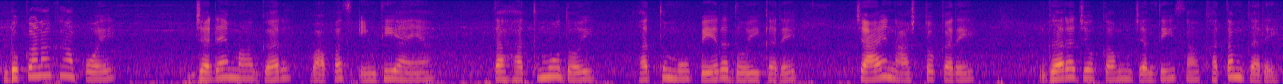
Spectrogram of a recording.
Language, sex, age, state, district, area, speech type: Sindhi, female, 45-60, Rajasthan, Ajmer, urban, spontaneous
